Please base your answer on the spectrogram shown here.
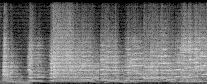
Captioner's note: gunshot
